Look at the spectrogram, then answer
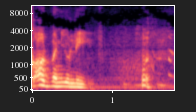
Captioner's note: laughs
